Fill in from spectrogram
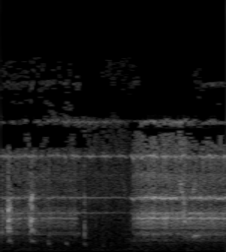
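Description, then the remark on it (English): A telephone bell starts ringing partway through with a loud, sustained metallic trill, alone, after a few softer scattered clicks and tones. “Oh, let it ring. Go on, ring.”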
